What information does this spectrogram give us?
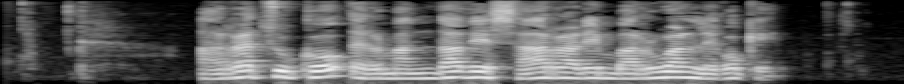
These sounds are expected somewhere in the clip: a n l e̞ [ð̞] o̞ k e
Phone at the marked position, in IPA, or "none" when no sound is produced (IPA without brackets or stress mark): ɣ̞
